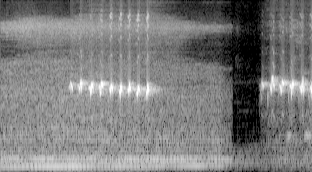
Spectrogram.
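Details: Sooty-headed bulbul song used as a lure to get other bulbuls singing: a rapid rattling trill of about ten evenly spaced bright notes, a short pause, then another trill, over a low steady hum.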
